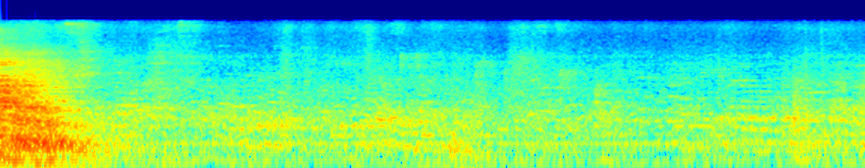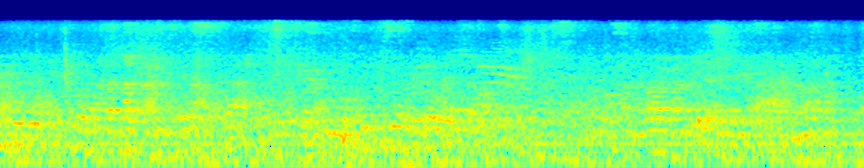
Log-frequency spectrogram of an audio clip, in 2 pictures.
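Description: A man speaks calmly at a distance through a microphone, with echo.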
